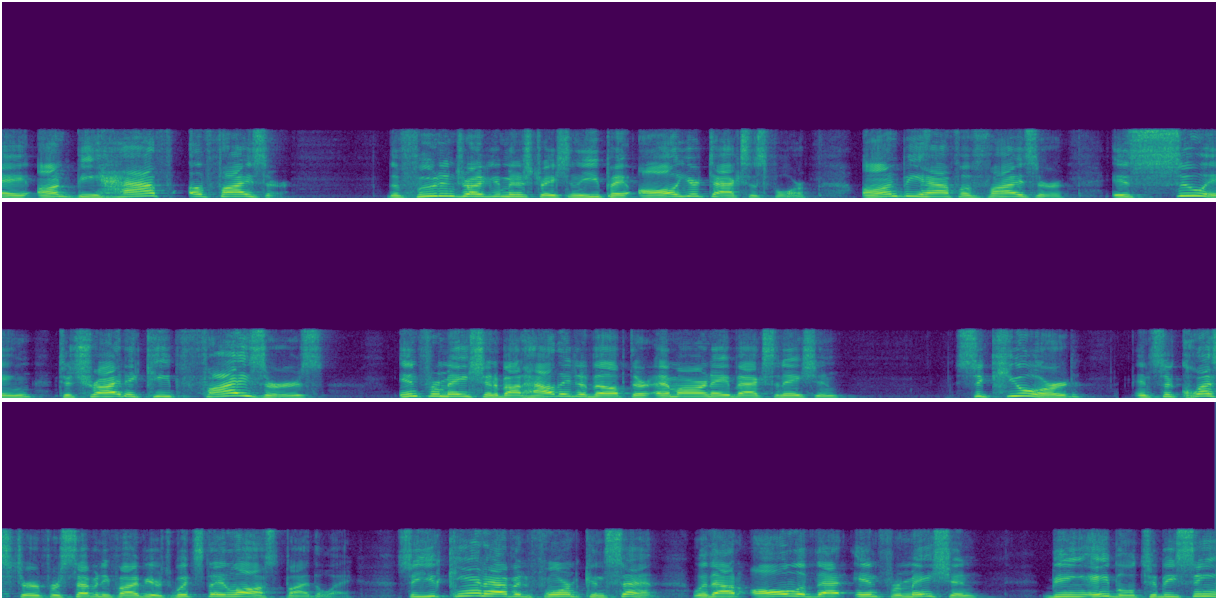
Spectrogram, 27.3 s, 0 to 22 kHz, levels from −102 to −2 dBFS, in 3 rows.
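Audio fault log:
Nothing to log here: the speech comes over a G.722 wideband telephone link at 64 kbit/s, which carries it up to about 7 kHz and works just as it should, with any coding marks faint at most.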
